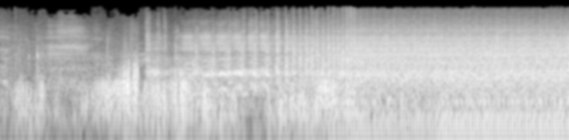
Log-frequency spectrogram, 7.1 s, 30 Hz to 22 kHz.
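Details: David Brown 996 diesel tractor, sitting about 10 years, restarted using a little throttle: rough cranking catches and settles into a steady, even clatter by four seconds; normal idle.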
